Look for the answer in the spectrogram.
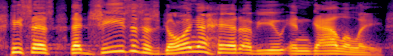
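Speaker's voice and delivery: ordinary talk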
